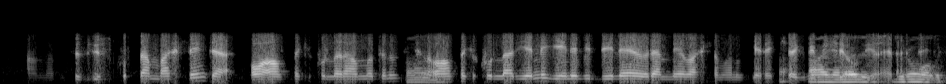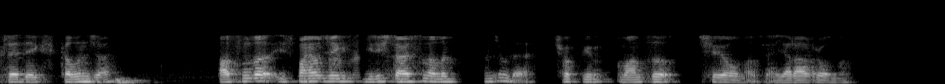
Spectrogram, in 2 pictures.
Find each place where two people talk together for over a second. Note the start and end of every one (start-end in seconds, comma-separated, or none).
7.8-9.3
